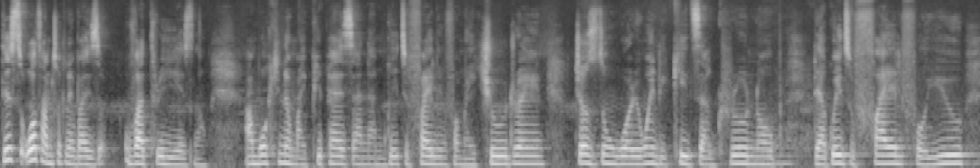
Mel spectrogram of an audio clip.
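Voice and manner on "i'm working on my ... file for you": usual speaking voice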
